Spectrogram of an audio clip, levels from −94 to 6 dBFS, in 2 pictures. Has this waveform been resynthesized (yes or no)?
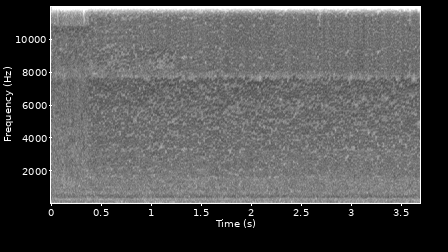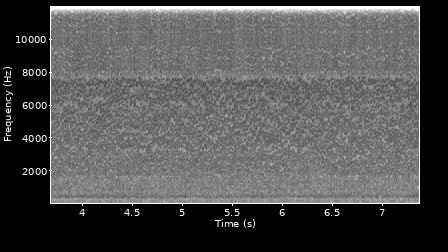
yes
